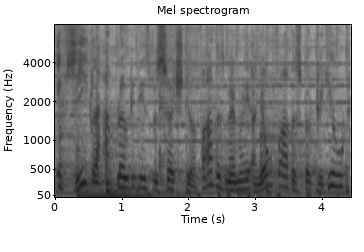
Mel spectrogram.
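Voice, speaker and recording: A man's voice: on the high side, lively intonation, brisk. A man playing a clinical, self-absorbed research scientist in a video game, speaking formally and precisely. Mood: intrigued, clinical. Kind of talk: video game cutscene acting. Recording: music behind, long hall reverb.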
